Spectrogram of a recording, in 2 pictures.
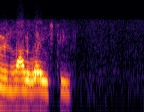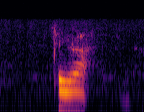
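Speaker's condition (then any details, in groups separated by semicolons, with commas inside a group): Parkinson's disease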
